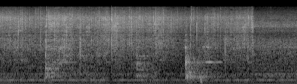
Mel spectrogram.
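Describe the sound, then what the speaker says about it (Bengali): Chopped garlic frying in oil in a pan for village-style taro leaf curry: a loud, continuous close sizzle with a few brief stirring clacks, and no voices. "এখন আমি সবগুলো উপকরণকে একটু ভালোভাবে ভেজে নিব।"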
